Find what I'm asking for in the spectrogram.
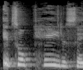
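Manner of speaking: normal talking voice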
